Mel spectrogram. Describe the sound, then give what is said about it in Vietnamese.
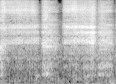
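A voice imitates heavy, raspy breathing, giving a few long, breathy hissing exhales separated by short pauses, rough and faint throughout. “thầy nghe rất là rõ tiếng thở của người đó nó khì khì khì,”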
